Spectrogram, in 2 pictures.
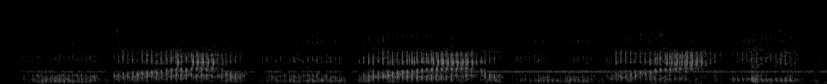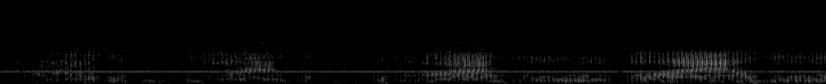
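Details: Kahfi, a pet cat sound asleep, snoring for a long time: soft rasping breaths rise and fall in slow cycles about every two to three seconds, over a steady low electrical hum.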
